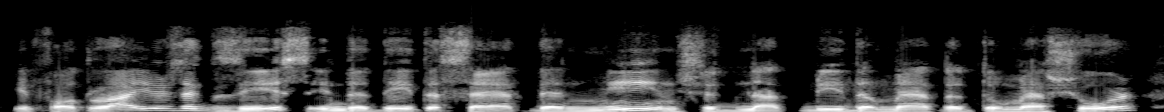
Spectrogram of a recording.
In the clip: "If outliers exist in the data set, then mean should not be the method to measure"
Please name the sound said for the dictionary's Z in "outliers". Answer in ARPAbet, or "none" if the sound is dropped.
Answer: S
